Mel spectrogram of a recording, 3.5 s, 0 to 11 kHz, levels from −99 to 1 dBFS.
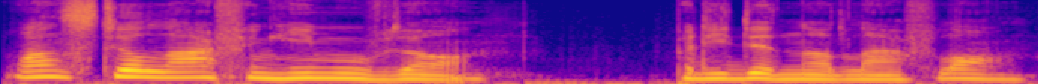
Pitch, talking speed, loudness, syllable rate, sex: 160 Hz, 210 wpm, -17 LUFS, 5.3 syllables/s, male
